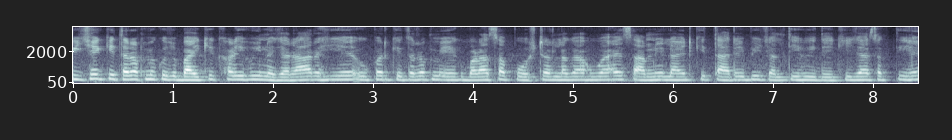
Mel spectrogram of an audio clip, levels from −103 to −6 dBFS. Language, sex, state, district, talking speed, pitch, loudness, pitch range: Hindi, male, Uttar Pradesh, Varanasi, 225 wpm, 185 Hz, -19 LUFS, 180-200 Hz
